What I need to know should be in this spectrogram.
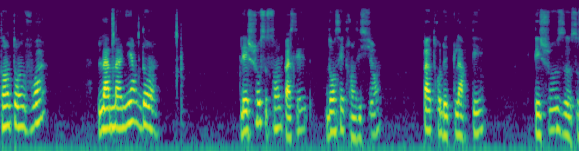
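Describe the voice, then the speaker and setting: Very slow speech from a woman with a fairly low pitch and lively intonation. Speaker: political commentator. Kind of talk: political commentary vlog. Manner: hesitant, many fillers.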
